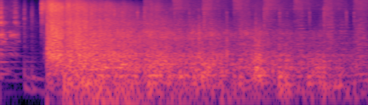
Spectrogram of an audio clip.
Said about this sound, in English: Lightning strikes the ring, causing changes inside Dwayne Bronze.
